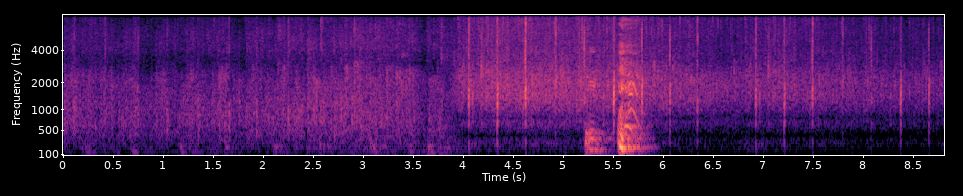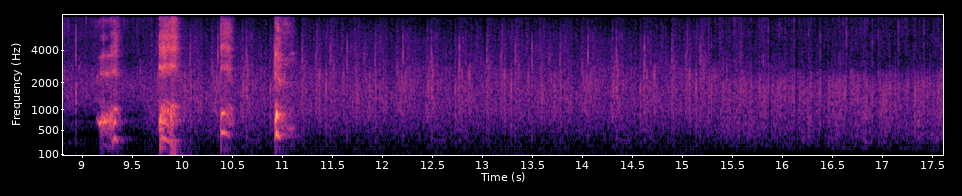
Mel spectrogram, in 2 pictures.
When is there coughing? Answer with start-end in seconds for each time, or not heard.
5.2-5.8, 9.2-11.1.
